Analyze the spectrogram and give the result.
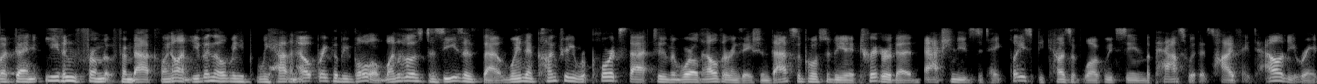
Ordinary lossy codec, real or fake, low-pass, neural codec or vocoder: MP3, 48 kbps; fake; 5.4 kHz; codec, 16 kHz, 1 kbps, FreqCodec, larger model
